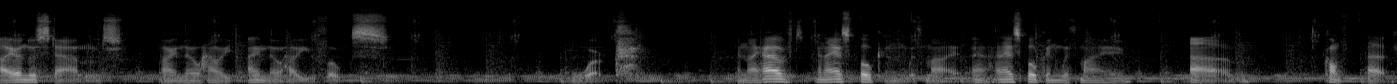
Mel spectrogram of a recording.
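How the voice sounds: A man uses a put-on character voice with very deep, low pitch, speaking at a fairly slow pace with long, frequent pauses. Clear music plays in the background.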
